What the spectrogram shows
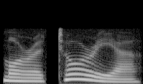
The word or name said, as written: moratoria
